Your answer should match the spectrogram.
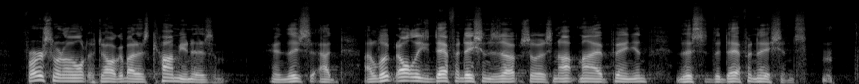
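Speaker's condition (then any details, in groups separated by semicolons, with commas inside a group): No condition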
